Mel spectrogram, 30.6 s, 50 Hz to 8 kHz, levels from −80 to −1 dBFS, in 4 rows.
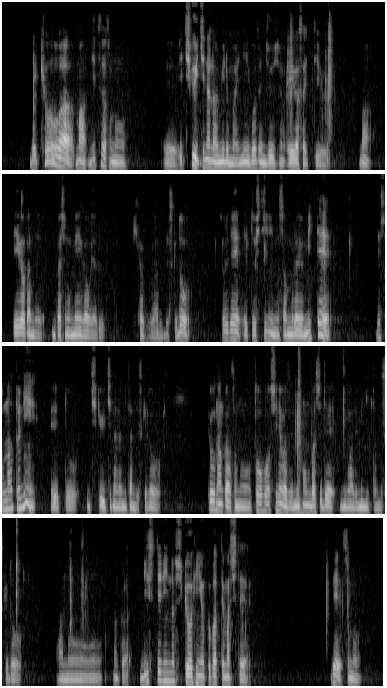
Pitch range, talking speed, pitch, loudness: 90-125 Hz, 270 characters per minute, 100 Hz, -29 LUFS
